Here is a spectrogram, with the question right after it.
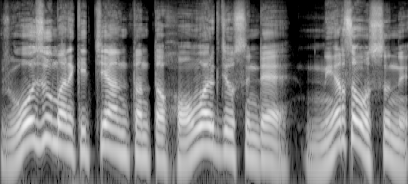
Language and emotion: Telugu, disgusted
